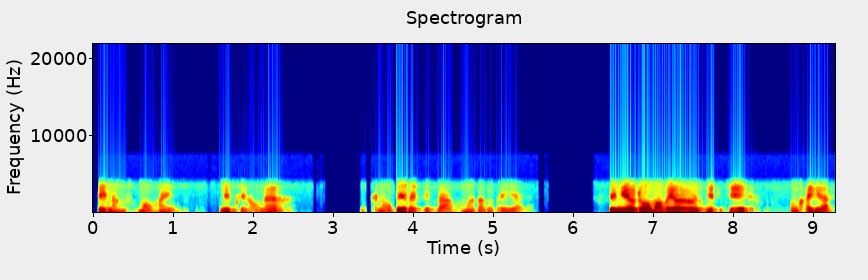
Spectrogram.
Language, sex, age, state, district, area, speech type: Bodo, female, 45-60, Assam, Chirang, rural, conversation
